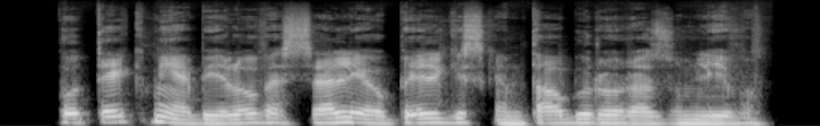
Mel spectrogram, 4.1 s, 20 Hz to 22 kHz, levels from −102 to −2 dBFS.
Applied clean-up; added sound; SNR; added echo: none; none; none; none.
